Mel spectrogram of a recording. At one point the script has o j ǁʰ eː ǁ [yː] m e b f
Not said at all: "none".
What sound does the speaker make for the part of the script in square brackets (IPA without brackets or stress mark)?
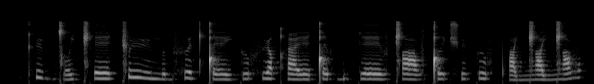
yː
